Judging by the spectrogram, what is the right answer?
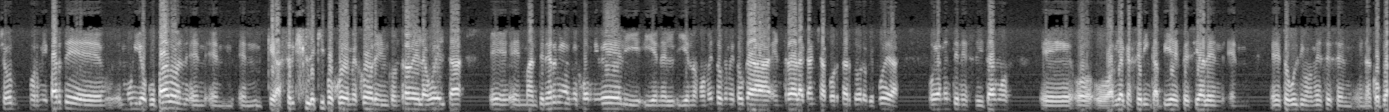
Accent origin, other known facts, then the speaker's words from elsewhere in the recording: Argentina; nos gusta verlo y somos argentinos, es realmente admirable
